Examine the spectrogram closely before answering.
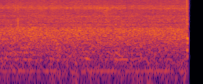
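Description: A bus engine idles nearby with a low hum.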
